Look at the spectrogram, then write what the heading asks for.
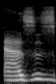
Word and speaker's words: asses: as is written out it's pronounced ases but it is spelled asses like assses yes but it's ases oh my gosh yeah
